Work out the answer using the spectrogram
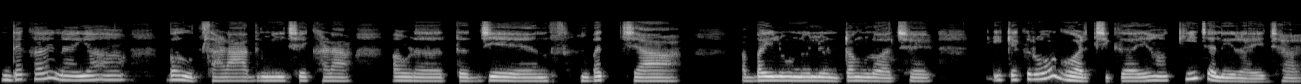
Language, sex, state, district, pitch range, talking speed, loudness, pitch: Angika, female, Bihar, Bhagalpur, 165-190 Hz, 110 wpm, -18 LUFS, 175 Hz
